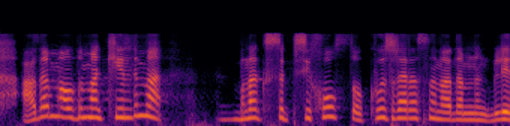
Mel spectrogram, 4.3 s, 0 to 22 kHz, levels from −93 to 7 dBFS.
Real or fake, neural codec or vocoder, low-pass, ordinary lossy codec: fake; codec, 16 kHz, about 1 kbps, DyCAST, with the encoder's durations; 7.2 kHz; none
